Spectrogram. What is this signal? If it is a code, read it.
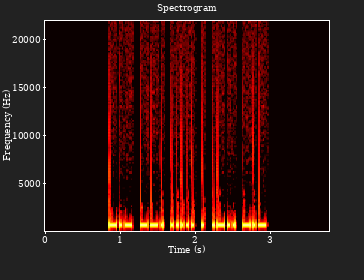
Morse code, heard as a keyed tone, about 36 wpm, 700 Hz. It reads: KG5ELK
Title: USA Call Signs - 3x Character Spacing - 35wpm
